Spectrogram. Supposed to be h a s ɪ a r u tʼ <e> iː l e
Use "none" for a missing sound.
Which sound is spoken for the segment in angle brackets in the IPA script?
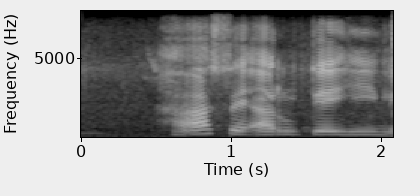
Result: e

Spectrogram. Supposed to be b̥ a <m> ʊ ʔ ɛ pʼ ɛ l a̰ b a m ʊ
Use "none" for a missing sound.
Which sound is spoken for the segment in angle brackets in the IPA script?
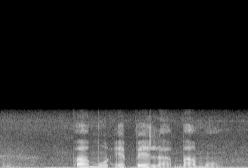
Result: m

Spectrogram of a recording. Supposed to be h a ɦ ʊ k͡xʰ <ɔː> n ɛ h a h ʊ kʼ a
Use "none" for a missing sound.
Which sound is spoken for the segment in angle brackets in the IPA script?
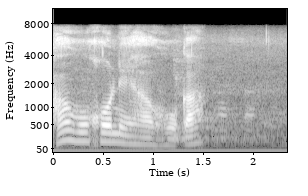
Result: ɔ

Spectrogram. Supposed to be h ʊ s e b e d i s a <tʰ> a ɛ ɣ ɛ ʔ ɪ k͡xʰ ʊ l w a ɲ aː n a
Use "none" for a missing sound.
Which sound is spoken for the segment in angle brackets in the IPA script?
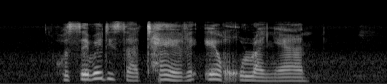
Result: tʰ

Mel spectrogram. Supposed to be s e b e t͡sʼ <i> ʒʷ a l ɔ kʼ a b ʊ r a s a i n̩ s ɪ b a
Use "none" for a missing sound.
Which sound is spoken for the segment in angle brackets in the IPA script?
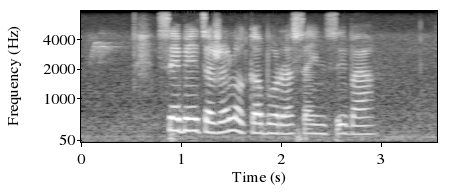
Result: a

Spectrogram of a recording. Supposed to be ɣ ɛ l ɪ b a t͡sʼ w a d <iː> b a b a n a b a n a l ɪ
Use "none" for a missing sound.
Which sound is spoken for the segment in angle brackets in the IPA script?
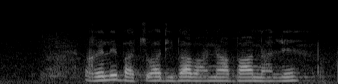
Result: i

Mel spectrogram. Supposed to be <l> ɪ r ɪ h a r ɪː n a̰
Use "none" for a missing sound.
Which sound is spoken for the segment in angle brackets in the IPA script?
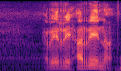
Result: r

